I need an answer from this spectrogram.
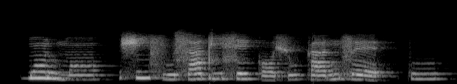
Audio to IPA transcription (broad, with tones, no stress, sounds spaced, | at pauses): b ɔ̃˦ ɾ u˦˨ m ɔ̃˧ | ʃ i˧ f u˨ s a˨˦ d i˧ s e˧ k ɔ˨ ʃ u˨˦ k a˧ ɾ ũ˦ f ɛ˦˨ | k u˧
